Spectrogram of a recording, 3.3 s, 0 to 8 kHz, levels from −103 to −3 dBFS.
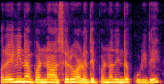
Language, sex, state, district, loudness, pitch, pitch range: Kannada, female, Karnataka, Bangalore, -12 LUFS, 225 Hz, 215-235 Hz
